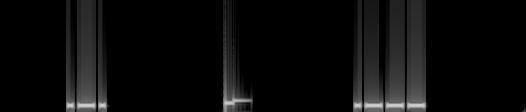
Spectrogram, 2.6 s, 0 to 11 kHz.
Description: Morse code, heard as a keyed tone, about 46 wpm, 690 Hz. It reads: R J
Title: Single Letters - Rapid-Fire 45wpm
